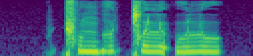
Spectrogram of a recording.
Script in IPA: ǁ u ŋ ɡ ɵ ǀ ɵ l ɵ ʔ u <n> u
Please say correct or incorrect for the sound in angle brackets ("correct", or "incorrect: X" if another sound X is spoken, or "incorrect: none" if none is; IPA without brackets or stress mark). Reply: incorrect: l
